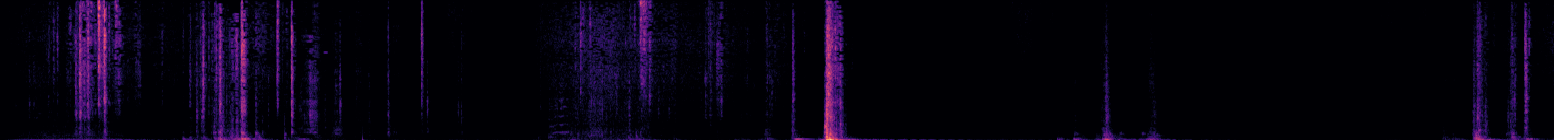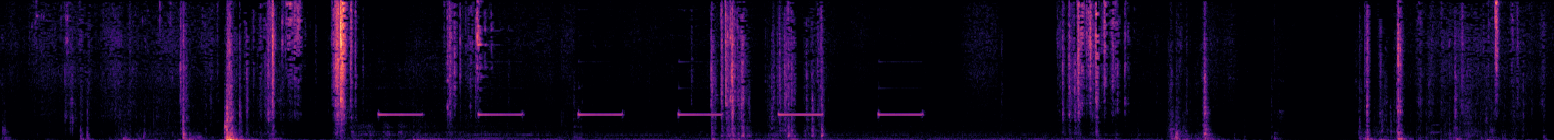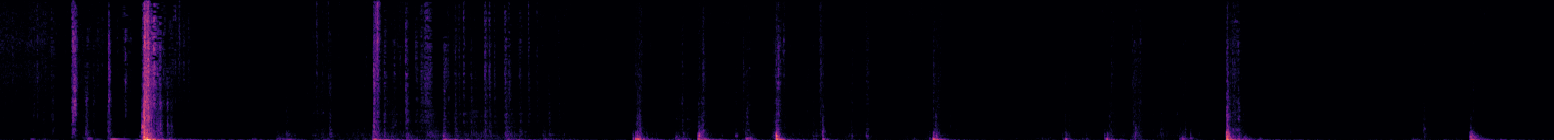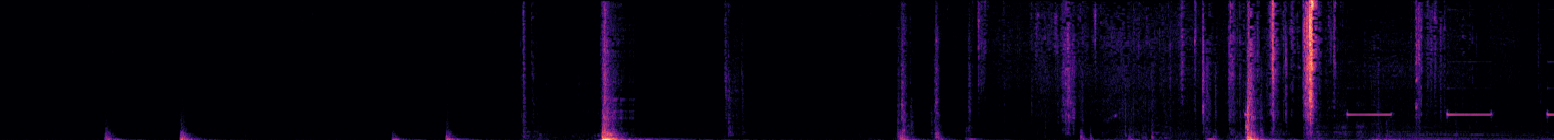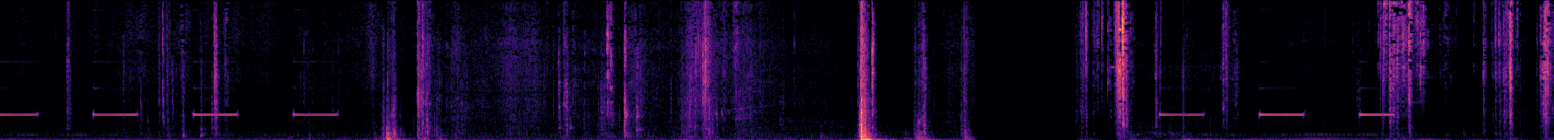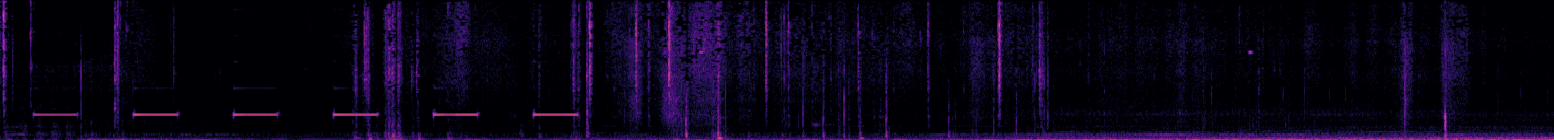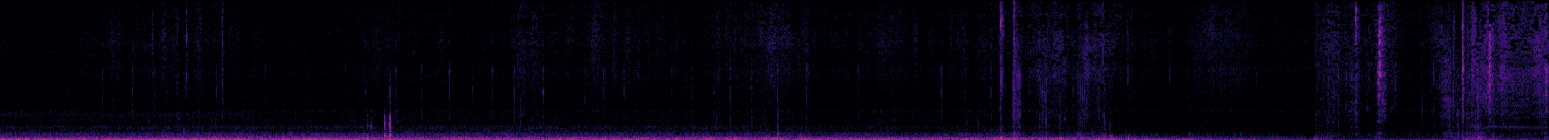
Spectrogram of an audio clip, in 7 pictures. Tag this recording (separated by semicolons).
car; doors; trunk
